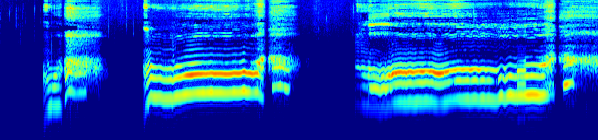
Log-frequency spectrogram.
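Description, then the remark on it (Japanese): A voice imitates a cow's moo in three drawn-out, wavering calls, each a sustained low-to-mid pitched tone with a breathy tail, separated by short pauses. “牛さんの泣き真似がエッチなわけないじゃないですか。”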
